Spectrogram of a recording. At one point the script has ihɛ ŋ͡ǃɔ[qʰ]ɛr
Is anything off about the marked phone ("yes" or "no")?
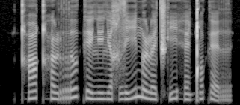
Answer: yes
